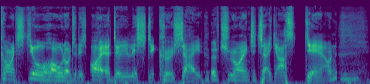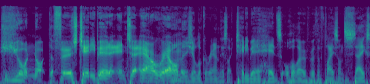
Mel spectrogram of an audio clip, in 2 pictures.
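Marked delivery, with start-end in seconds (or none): 0.0-11.0 slow, sneering, scornful Cockney boogeyman voice. Reading the boogeyman speaking to a teddy bear, as the Cockney from The Mighty Boosh. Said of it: "says the fucking boogeyman. ... maybe we'll read him as the Cockney from The Mighty Boosh".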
